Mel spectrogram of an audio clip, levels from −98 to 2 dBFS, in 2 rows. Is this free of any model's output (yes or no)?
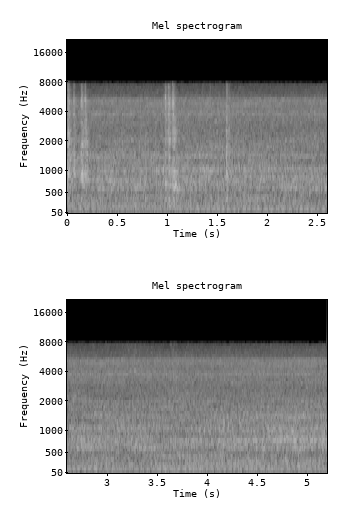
no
